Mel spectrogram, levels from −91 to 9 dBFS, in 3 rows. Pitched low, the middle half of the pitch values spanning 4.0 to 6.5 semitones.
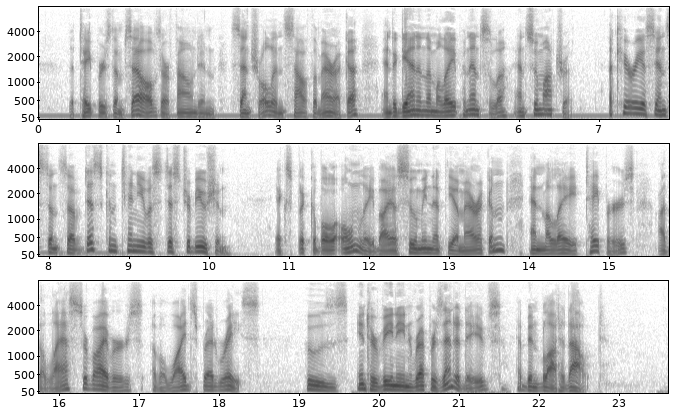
Yes: low, 100 Hz; average, 5.0 semitones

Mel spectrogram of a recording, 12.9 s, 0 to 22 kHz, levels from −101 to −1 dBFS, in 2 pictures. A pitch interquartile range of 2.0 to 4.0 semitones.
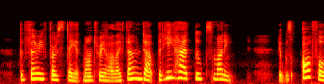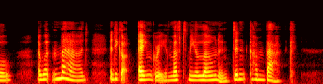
No: average, 4.8 semitones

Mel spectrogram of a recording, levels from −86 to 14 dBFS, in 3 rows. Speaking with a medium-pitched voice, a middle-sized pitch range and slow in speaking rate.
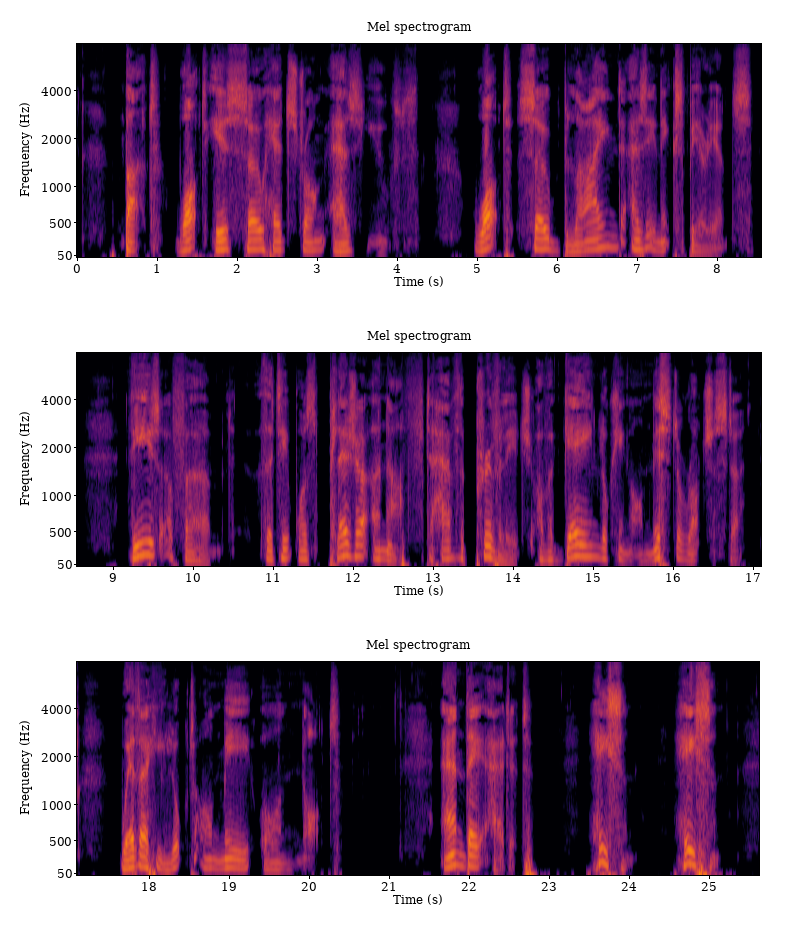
No: low, 120 Hz; average, 5.0 semitones; slow, 95 wpm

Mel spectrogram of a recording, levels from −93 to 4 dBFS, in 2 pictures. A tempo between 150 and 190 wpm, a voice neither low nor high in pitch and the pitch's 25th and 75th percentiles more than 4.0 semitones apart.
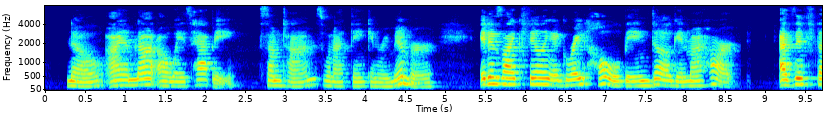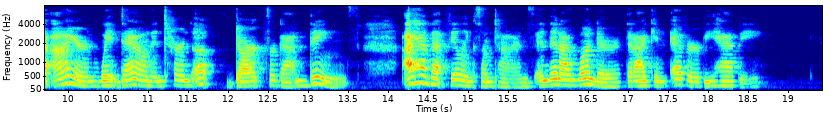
Yes: average, 155 wpm; medium, 170 Hz; average, 4.7 semitones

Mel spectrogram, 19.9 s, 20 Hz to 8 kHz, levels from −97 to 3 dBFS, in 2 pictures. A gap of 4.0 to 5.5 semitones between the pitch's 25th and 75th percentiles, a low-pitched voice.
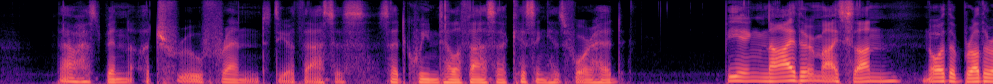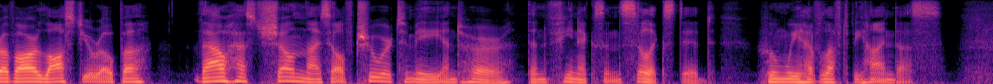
Yes: average, 4.7 semitones; low, 110 Hz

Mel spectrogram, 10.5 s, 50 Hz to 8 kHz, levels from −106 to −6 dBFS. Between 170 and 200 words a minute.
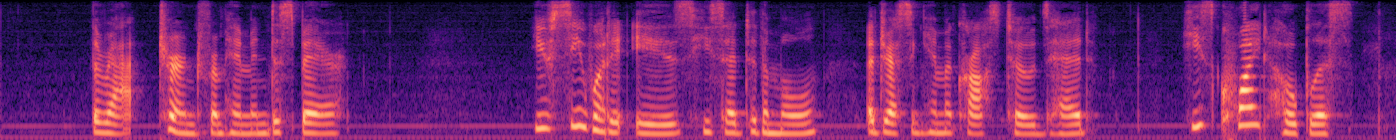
No: average, 145 wpm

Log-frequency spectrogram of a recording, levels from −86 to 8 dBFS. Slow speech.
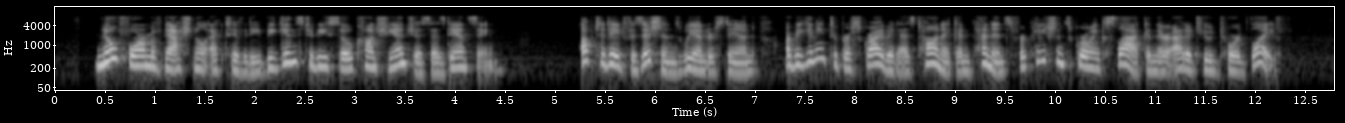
No: average, 170 wpm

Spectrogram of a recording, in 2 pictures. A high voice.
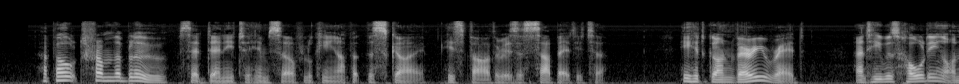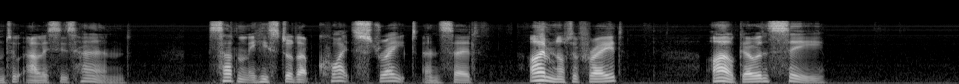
No: low, 120 Hz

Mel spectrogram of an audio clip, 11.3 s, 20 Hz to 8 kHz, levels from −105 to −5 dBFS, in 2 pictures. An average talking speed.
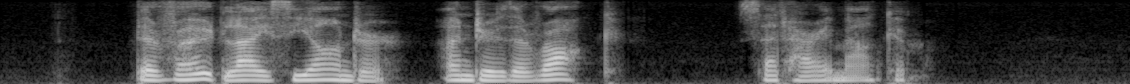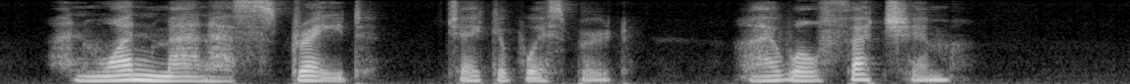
No: slow, 110 wpm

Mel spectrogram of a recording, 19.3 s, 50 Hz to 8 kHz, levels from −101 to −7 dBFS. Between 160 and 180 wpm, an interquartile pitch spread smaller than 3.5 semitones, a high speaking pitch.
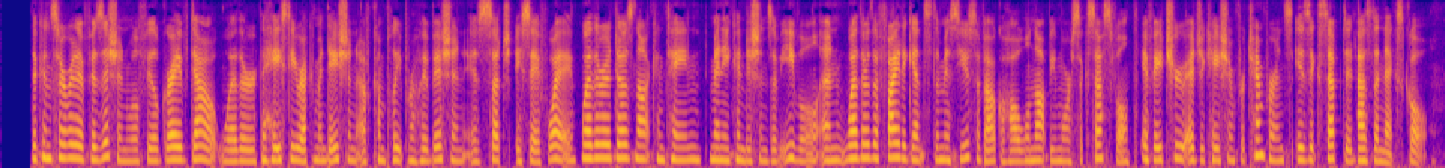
Yes: average, 170 wpm; narrow, 2.5 semitones; high, 210 Hz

